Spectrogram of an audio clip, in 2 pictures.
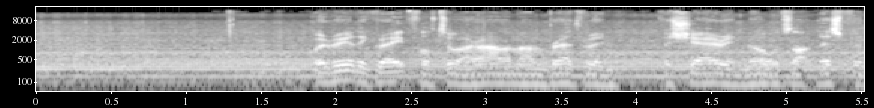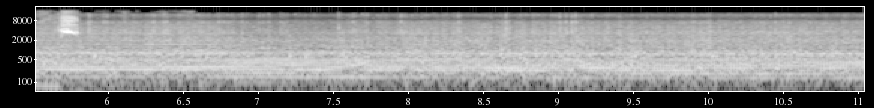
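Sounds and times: motorbike engine running steadily: 0:00.0 - 0:11.0.

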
